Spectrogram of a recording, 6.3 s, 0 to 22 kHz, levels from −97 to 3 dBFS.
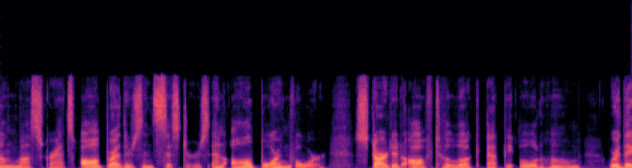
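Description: A skip ahead occurs at 2.91 s. Audio was already queued behind the missing portion, so the receiver discarded a stretch, either lost in transit or thrown out when the jitter buffer overflowed, and joined the two sides almost directly. Around 0.7 s of speech is gone, and the jump takes only about 0.1 s, with no silence or filler. The sentence lurches forward abruptly, and the delay shrinks by roughly the same amount as the missing stretch.

A jitter buffer speed-up runs from 3.70 to 4.36 s. The buffer was still holding more audio than its target, so the receiver repeatedly cut out short slices, each one or a few pitch periods long, removing around 70 ms altogether. Playback runs at about 109% speed while the pitch stays unchanged. The speech sounds hurried through that span, with the band-limited Opus coding, which tops out near 12 kHz, present throughout.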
